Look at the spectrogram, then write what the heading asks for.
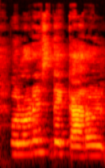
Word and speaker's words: Colores de Carol: meant to be pronounced dolores de carol is a spanish name the maker of the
